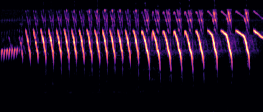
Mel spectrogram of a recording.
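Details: Canary singing during mating training of young males and females: a fast run of high descending whistled notes, about three and a half per second, opening with a brief steady trill.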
